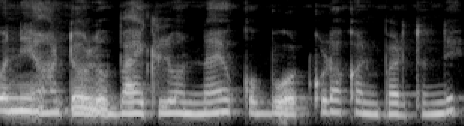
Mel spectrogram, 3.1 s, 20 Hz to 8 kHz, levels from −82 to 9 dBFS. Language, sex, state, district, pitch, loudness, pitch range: Telugu, female, Andhra Pradesh, Guntur, 240 Hz, -16 LUFS, 230-260 Hz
